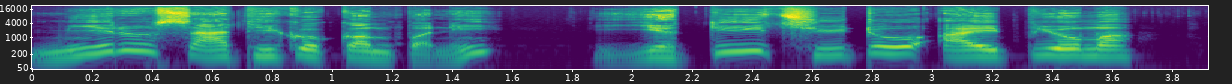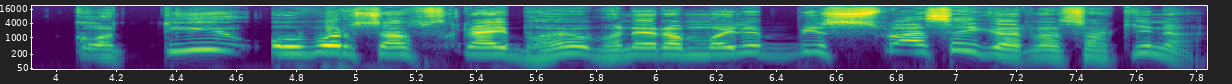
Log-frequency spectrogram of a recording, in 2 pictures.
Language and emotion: Nepali, surprised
